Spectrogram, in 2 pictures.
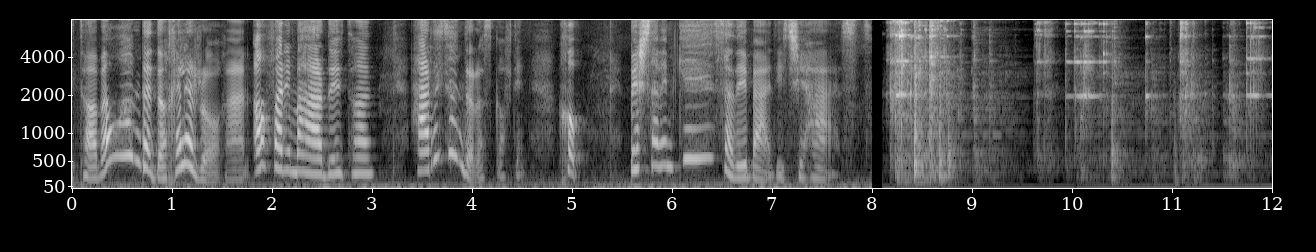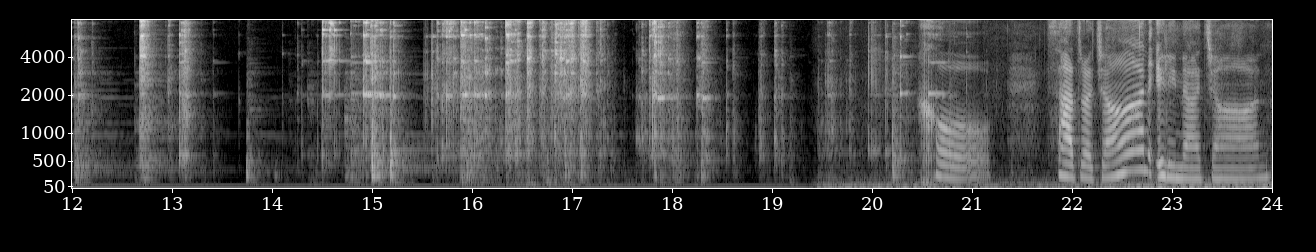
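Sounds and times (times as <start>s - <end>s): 
speech: 0.0s - 8.8s, 21.9s - 23.9s
dishes and glasses clinking: 8.1s - 21.0s.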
